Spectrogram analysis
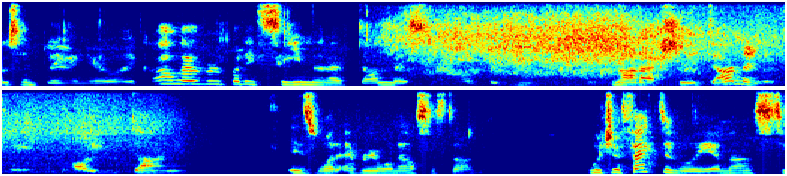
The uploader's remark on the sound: NOTE: Quality of audio for this episode is low due to technical difficulties.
